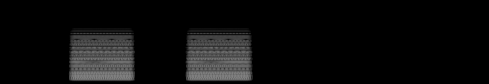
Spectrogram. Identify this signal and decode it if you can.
Train horn signal, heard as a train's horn. 2 short. On North American railways: a signal is acknowledged.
